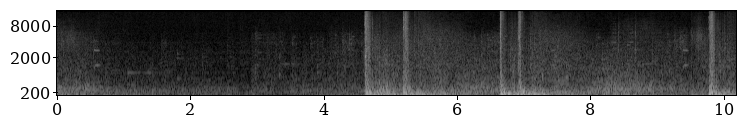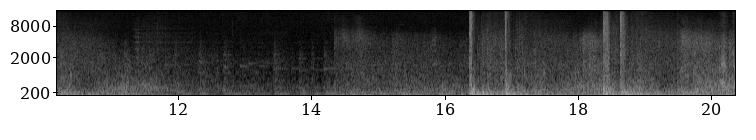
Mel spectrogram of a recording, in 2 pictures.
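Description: Naval ship guns in World of Warships fire in heavy booming salvos, about six or seven sharp blasts spaced irregularly over a low rumbling battle background, each followed by a lingering roll.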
